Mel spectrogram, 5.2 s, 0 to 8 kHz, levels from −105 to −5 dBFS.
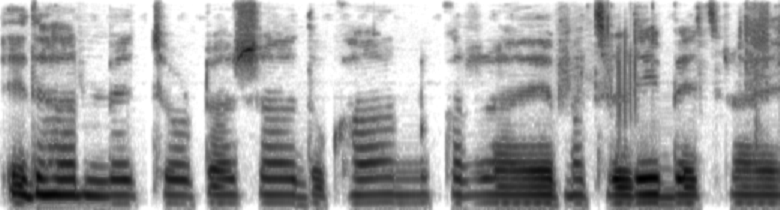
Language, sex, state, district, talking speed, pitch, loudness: Hindi, female, Jharkhand, Sahebganj, 150 wpm, 220 Hz, -17 LUFS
